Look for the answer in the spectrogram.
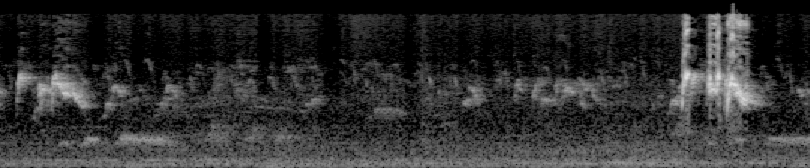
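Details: Red-whiskered bulbul showing off its song phrasing: soft, scattered twitters, then a loud burst of three quick, liquid whistled notes near the end, with faint chirping throughout.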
